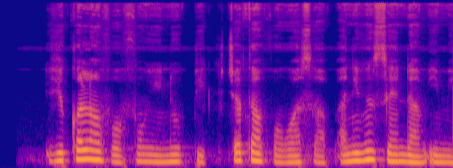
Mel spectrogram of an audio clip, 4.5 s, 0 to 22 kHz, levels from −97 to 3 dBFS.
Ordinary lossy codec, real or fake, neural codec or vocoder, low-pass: none; real; none; none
